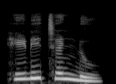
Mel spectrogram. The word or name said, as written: ಹೊಡೆಚೆಂಡು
